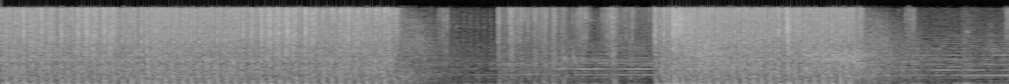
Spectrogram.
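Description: Gunfire in the video game Warframe, rapid bursts of automatic shots in two long loud stretches with a quieter patch of scattered shots between them.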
